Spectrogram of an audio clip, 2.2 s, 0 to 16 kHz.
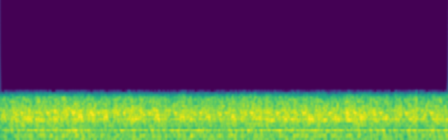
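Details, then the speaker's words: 1991 Mazda Miata at idle just after a new catalytic converter was installed, before warm-up, checked for leaks. Steady, even idle with a smooth low drone and no ticking, puffing or hiss; no leaks at the flanges. "So now to start it up and check it for leaks. Alright, I got it running now, in case you can't hear it. And there's no leaks around any of the flanges right now, so that's good."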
